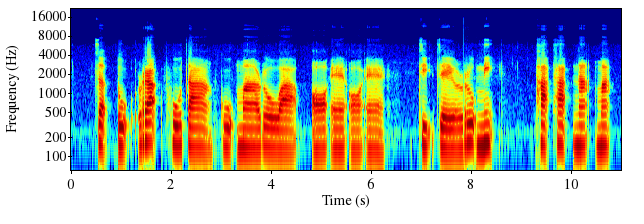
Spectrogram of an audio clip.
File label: chant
